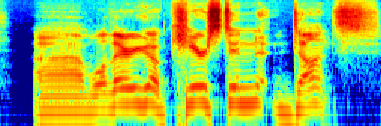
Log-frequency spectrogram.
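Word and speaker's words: Kirsten Dunst: Kirsten Dunce is how you pronounce her name.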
